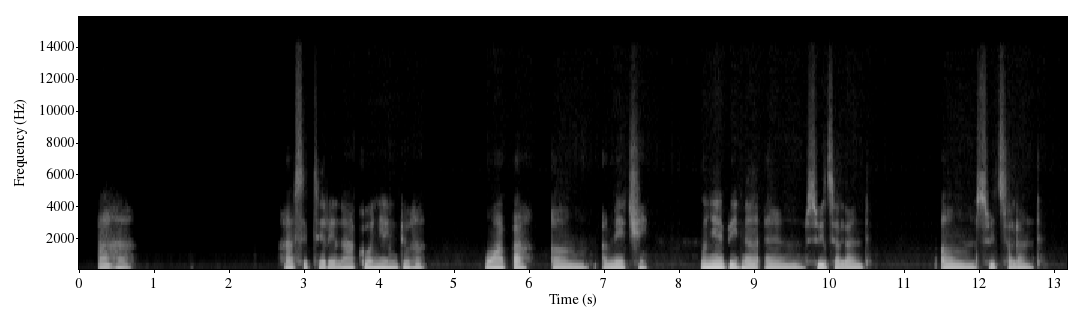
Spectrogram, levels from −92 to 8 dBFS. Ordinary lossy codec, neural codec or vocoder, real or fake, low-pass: none; autoencoder, 48 kHz, 32 numbers a frame, DAC-VAE, trained on Japanese speech; fake; 14.4 kHz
